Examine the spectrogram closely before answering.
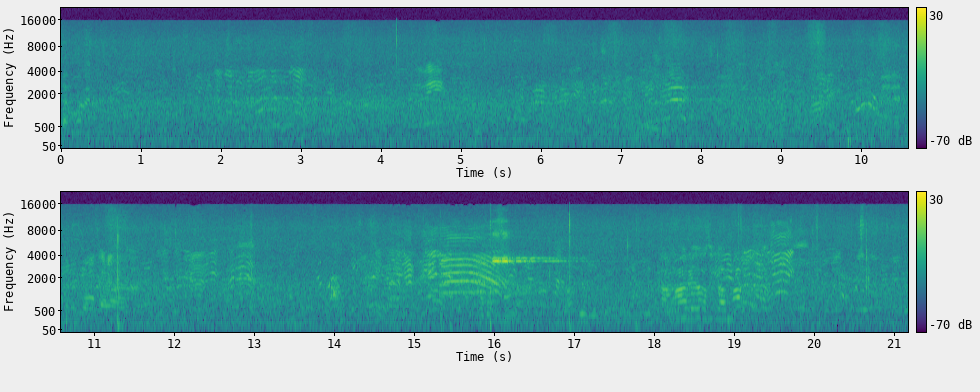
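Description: Young players and spectators shout and call out across an open field outdoors.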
